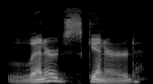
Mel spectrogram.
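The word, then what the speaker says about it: Lynyrd Skynyrd: So we did for the album Leonard Skinnerd. Pronounced Leonard Skinner. – Good job.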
